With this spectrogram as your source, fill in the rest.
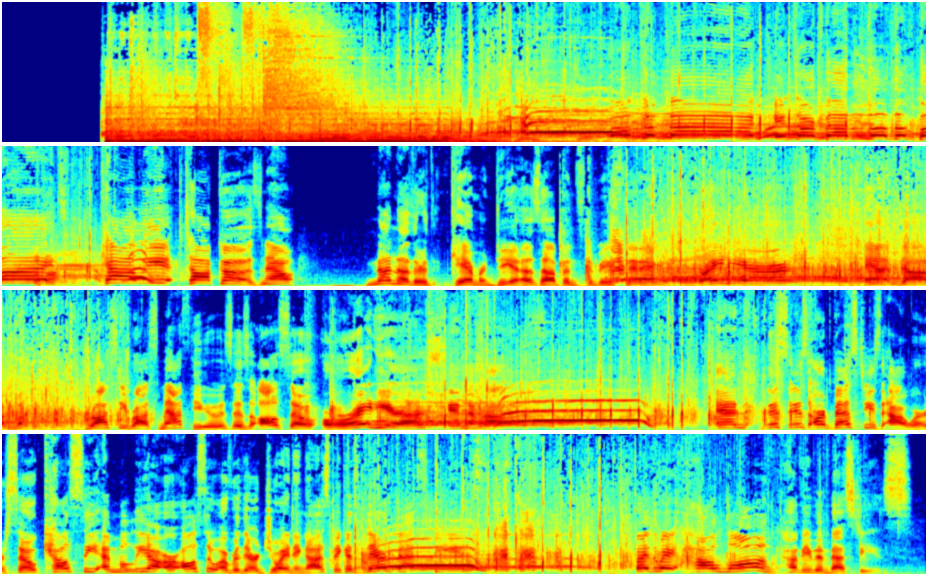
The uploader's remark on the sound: The entire studio audience is filled with best friends.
